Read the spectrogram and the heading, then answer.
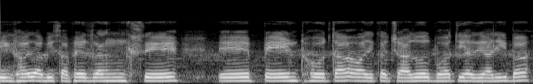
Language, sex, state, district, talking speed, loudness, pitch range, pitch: Bhojpuri, male, Uttar Pradesh, Gorakhpur, 190 wpm, -12 LUFS, 160-170 Hz, 165 Hz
